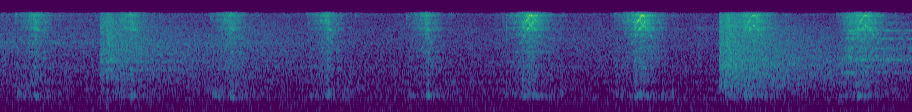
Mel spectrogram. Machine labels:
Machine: slide rail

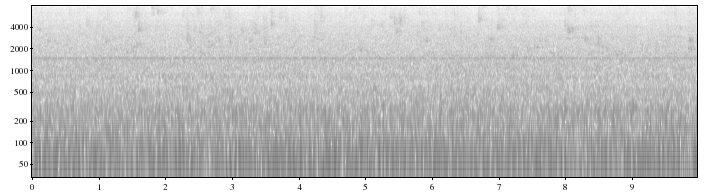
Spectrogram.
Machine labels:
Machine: pump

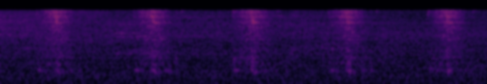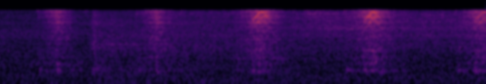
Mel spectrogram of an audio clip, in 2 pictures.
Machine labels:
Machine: slide rail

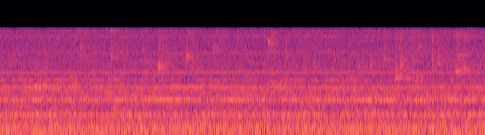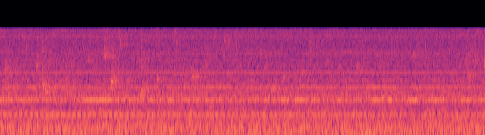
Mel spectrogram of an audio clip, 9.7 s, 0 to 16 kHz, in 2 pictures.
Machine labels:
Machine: pump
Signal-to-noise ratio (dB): 0 dB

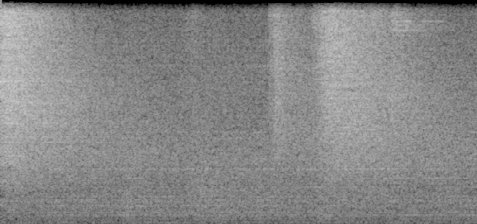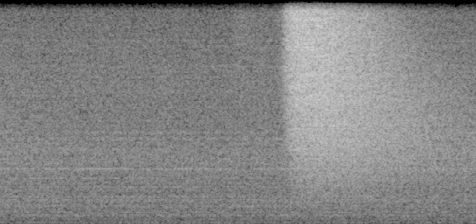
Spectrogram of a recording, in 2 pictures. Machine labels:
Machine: fan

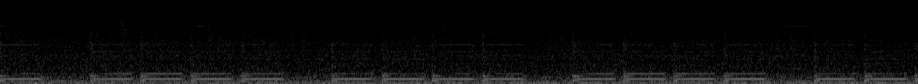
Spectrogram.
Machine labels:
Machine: slide rail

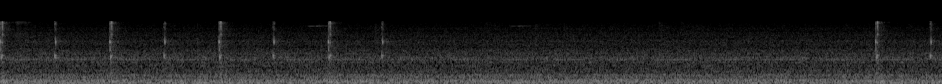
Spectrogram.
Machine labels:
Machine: valve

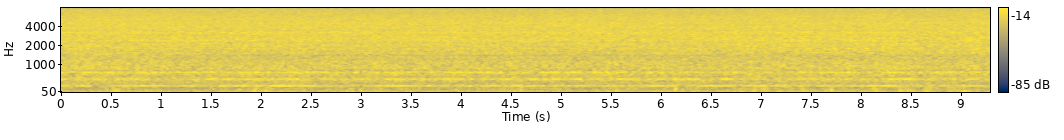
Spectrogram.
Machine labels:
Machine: fan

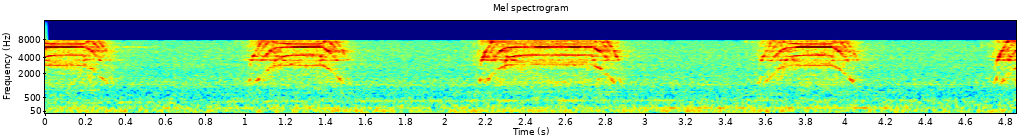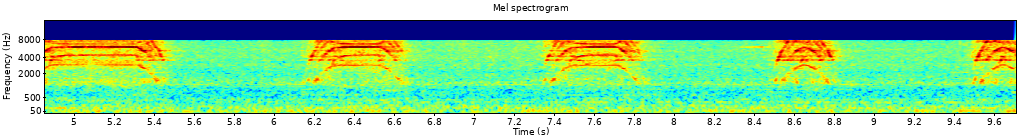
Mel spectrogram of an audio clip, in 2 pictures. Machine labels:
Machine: slide rail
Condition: normal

